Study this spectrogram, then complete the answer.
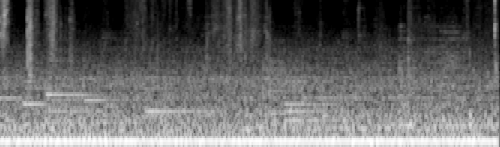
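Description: Sonia Choquette Ask Your Guide oracle cards being shuffled, a soft continuous riffling rustle under a steady low hum, with faint background tones.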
